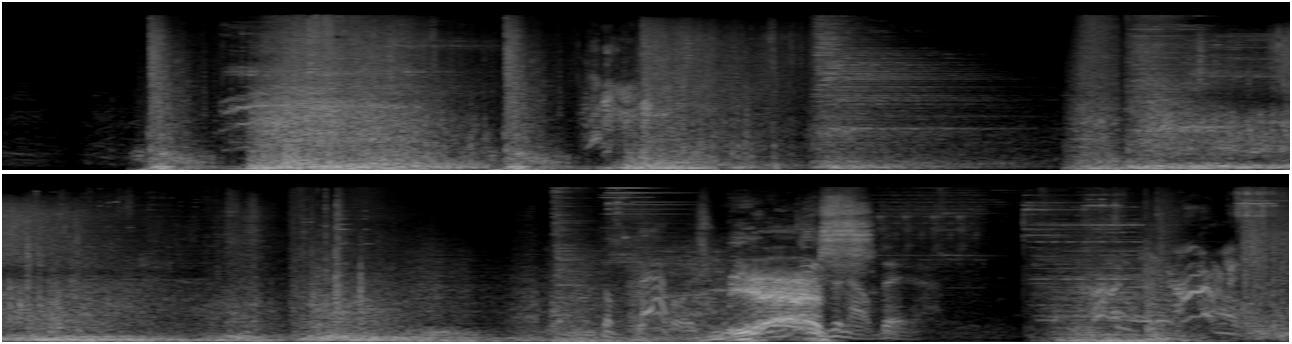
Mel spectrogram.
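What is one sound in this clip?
Video game effects crash and chime.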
